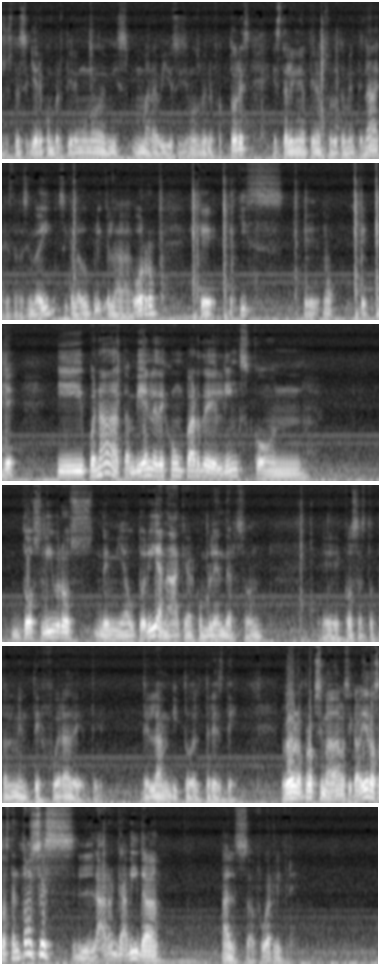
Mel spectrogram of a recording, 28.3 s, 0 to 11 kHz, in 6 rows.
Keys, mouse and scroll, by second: 0.6 alt+shift+click, 1.3 alt+shift+scroll down 2, 1.7-2.7 middle drag, 4.0 x, 4.5 click, 5.0-5.6 scroll up 1, 6.0 alt+shift+click, 7.1 alt+shift+g, 7.5 alt+shift+x, 8.4 Escape, 9.1 g, 9.4 y, 14.4 shift+click, 14.9-15.3 shift+scroll down 2, 16.6 scroll down 2, 17.1 middle click, 18.0 Tab, 18.3-23.5 drag, 23.8-24.6 scroll up 2, 24.6 scroll down 3, 25.0-28.2 shift+drag.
